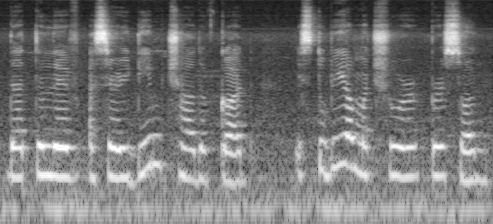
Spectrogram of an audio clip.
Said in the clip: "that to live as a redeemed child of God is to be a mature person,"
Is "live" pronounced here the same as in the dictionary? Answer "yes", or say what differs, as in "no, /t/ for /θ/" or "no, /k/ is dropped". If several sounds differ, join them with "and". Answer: yes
